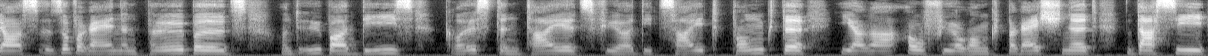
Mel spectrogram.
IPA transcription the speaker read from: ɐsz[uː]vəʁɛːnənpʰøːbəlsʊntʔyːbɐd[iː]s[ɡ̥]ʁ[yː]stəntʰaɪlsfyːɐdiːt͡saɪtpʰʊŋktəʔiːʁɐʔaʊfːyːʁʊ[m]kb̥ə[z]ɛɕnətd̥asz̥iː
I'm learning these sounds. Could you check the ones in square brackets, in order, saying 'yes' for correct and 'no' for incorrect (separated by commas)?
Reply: no, yes, yes, no, no, no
